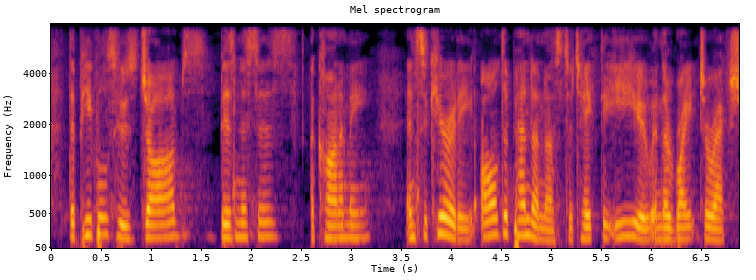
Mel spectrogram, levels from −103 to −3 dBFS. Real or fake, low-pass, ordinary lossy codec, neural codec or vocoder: fake; 7.2 kHz; none; vocoder, 22.05 kHz, 80 mel bands, WaveNeXt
